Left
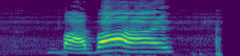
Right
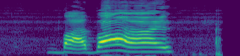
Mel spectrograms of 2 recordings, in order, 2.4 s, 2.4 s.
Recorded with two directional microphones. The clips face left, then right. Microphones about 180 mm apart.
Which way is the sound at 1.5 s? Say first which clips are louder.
Right 3 dB; 90° right.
